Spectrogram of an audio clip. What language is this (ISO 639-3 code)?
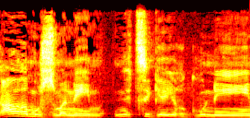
heb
